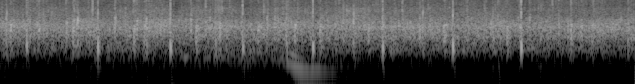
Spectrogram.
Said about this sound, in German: Dein Applaus. Danke.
